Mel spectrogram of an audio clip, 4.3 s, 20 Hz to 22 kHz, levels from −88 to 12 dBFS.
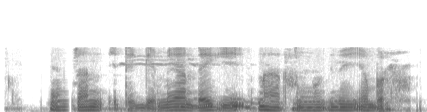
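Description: Packet loss with pitch repetition occurs twice. From 0.64 to 0.72 s an 80 ms gap, consistent with four 20 ms packets, is bridged by repeating the last pitch period, which fades out over about 50 ms before the speech returns with a short cross-fade. At 2.48 to 2.50 s a 20 ms loss, about one packet's worth, gives a brief held, buzzy tone. Both sit within the 4 kHz-limited G.711 telephone band.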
